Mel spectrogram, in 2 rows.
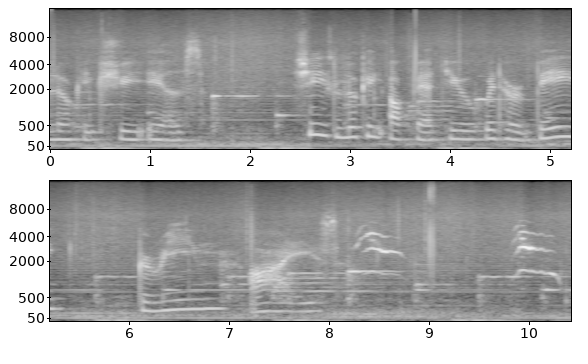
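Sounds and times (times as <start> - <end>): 
speech: 0.0 - 1.9, 2.5 - 5.4, 6.1 - 8.5
low steady rumble: 0.0 - 10.4
kitten meowing: 6.4 - 9.0, 9.7 - 10.4.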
